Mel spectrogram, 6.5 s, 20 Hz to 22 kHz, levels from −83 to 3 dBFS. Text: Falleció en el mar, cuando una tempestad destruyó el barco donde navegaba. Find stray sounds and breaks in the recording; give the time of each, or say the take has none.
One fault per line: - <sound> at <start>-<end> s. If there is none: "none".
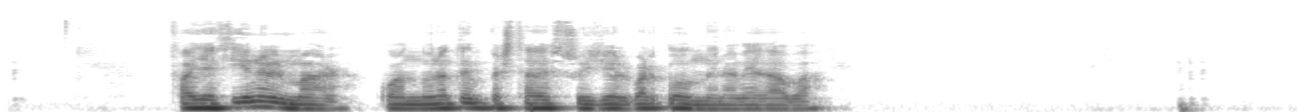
none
